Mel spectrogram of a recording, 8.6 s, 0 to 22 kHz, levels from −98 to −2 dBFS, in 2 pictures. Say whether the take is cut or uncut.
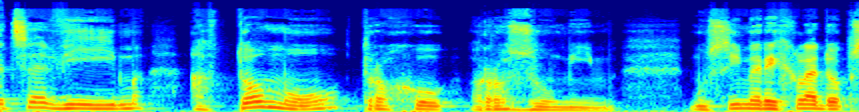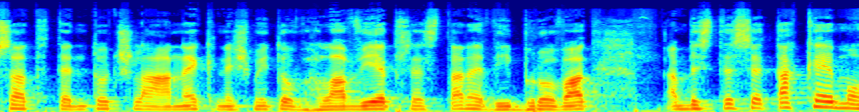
cut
